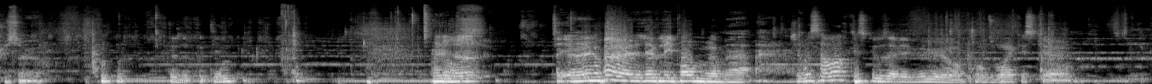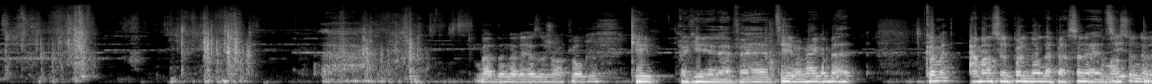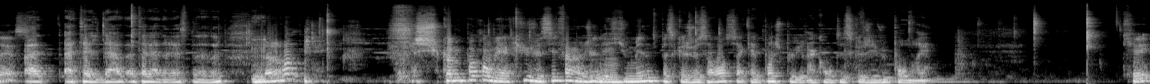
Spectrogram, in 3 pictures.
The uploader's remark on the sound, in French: Vous remarquerez que nous avons eu quelques problèmes de son pour cet enregistrement. Micros : Audio-Technica AT875R Console Behringer Xenyx X2222USB.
